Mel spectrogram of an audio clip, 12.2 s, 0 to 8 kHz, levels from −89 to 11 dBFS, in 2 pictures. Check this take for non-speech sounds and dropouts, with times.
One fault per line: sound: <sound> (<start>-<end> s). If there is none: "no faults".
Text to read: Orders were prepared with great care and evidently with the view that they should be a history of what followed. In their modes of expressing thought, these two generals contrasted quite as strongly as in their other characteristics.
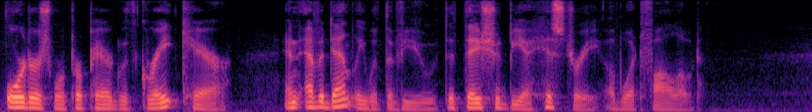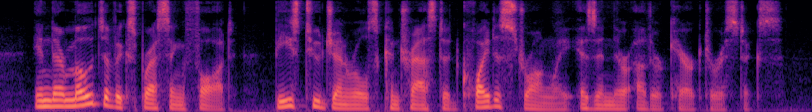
no faults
